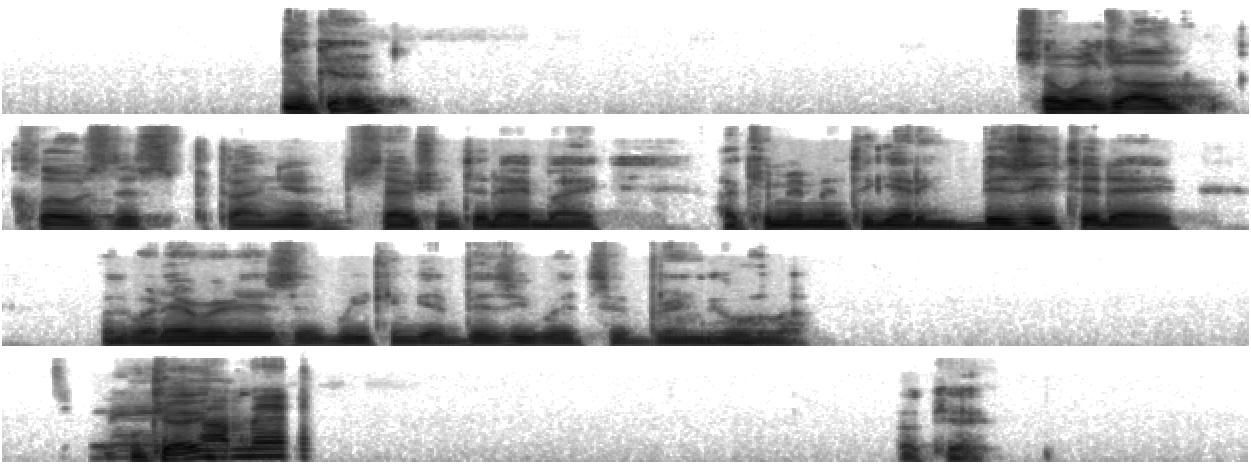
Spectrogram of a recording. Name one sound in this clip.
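An elderly man talks with animation through an online call, with pauses.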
